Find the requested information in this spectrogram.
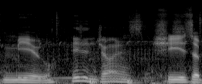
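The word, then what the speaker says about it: Miu: There's a cat person named, I think it's pronounced Mew, M-I-U. Look at him. Look at Spike. God, he rules. I think it's pronounced Mew.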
